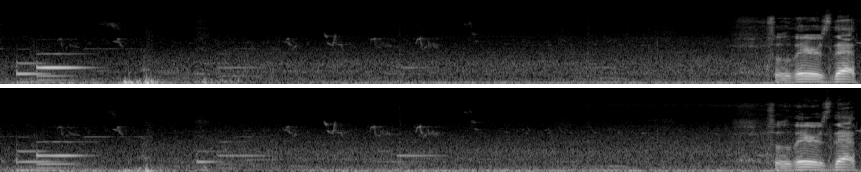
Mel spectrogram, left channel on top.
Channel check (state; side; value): normal; both; correlation 0.53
